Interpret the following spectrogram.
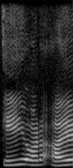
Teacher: कंठ तालव्य कंठ और तालु की मदद से उच्चारित होने वाले वर्ण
